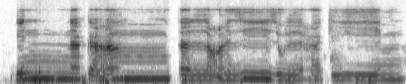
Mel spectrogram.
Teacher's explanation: Nun bertemu ta tak boleh sebab dia ikhfa.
